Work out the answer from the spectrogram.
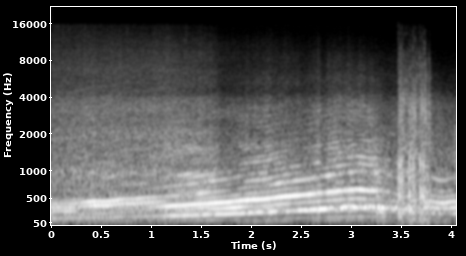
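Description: Lamborghini Aventador's 6.5-litre V12 accelerating hard: the revs climb steadily for about three seconds, then a short sharp crack at the upshift and the engine note drops to a lower pitch.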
